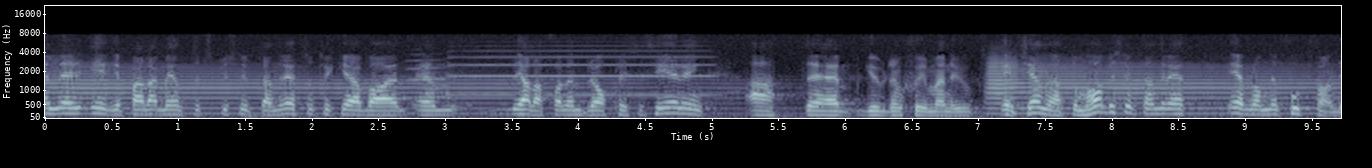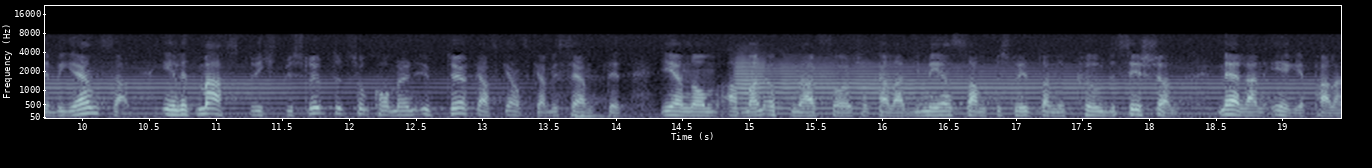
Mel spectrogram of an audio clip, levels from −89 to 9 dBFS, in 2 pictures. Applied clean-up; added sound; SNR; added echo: none; Trumpet + Trumpet; 11 dB; none.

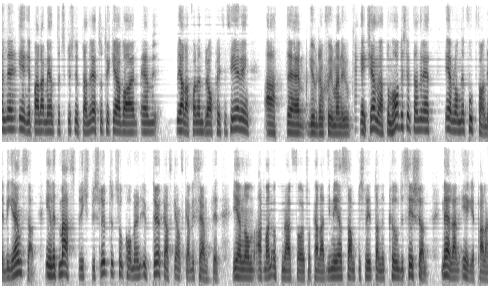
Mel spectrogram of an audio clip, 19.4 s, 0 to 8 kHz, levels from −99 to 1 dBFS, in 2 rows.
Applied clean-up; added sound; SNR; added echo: neural mask model DeepFilterNet 3.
